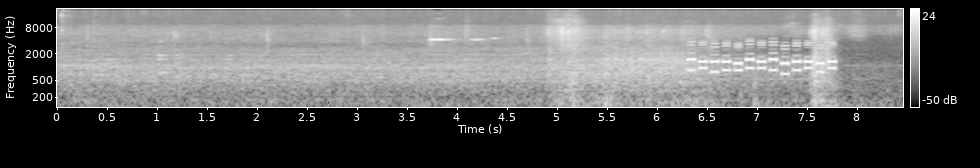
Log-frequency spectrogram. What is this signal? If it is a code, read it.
DTMF, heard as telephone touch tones, dialled by machine, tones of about 70 ms, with the noise inside a subway train. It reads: 90587#0918040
